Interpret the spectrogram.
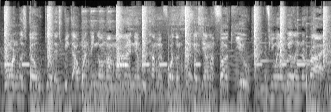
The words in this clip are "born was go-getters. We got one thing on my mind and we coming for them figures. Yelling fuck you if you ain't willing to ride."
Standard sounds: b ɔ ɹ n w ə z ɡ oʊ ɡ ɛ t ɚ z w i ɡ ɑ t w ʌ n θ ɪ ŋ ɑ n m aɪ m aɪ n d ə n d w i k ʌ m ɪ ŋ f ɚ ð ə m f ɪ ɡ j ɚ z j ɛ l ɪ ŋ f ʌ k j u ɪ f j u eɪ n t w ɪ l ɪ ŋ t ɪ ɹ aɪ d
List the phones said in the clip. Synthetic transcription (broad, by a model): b ɔ ɹ n w ə z ɡ oʊ ɡ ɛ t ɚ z w i ɡ ɑ t w ʌ n θ ɪ ŋ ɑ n m aɪ m aɪ n d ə n w i k ʌ m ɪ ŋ f ɚ ð ə m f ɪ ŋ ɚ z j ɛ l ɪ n f ʌ k j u ɪ f j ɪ eɪ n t w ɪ l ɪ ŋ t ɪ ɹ aɪ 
